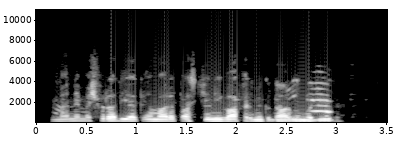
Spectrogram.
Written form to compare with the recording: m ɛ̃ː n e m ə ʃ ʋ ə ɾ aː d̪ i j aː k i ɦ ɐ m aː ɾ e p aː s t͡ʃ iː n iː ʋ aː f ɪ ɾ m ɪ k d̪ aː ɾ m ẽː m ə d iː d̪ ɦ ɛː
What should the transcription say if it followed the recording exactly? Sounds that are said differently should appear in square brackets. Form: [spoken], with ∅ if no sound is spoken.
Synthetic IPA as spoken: m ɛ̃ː n e m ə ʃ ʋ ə ɾ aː d̪ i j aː k [e] ɦ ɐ m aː ɾ e p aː s t͡ʃ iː n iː ʋ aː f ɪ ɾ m ɪ k d̪ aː ɾ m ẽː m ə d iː d̪ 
